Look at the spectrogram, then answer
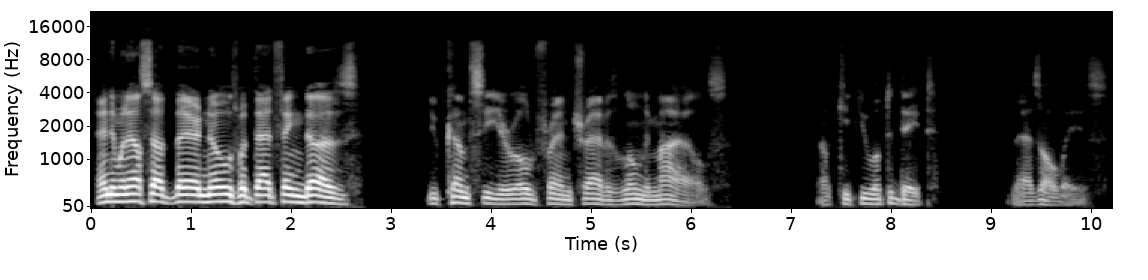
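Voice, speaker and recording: A slick, self-assured radio DJ in a game world, his voice on the low side and recorded dry. He delivers the news with folksy, suave showmanship. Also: measured pace, no room sound. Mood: confident, slick. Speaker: radio DJ character. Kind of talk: smooth radio news patter.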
